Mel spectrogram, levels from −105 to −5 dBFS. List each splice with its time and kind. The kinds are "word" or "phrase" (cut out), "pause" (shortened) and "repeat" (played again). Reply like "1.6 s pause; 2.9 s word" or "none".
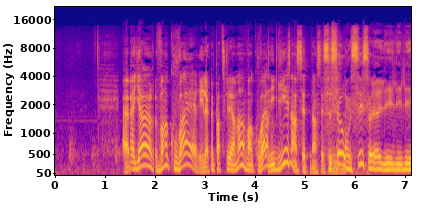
1.5 s word; 2.0 s word; 3.1 s word; 4.3 s word; 4.7 s word; 5.1 s word; 5.8 s word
